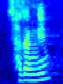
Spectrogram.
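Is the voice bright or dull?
bright. It is said in a bright, raised pitch. The speaker is friendly and welcoming. The speaker calls it right. "항상 썰음을 하면서 사장님, 계장님 이렇게 얘기해야지"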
